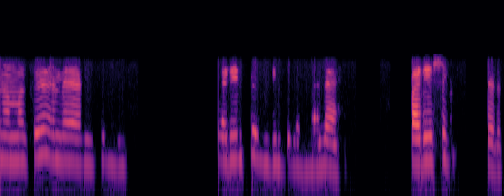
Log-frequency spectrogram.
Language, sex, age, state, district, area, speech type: Malayalam, female, 60+, Kerala, Palakkad, rural, conversation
